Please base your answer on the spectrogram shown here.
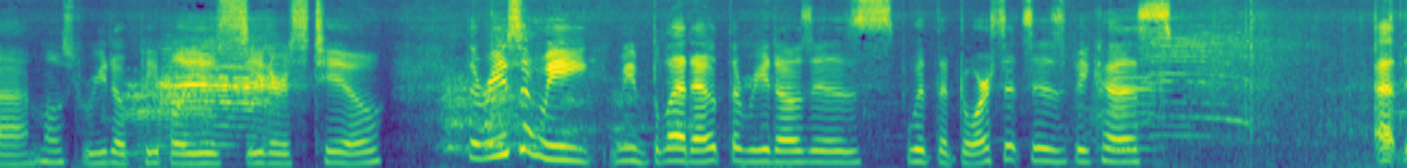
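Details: Bottle-fed lambs on a sheep farm, given extra milk because their mothers don't supply enough, give quavering bleats in quick succession. Some calls bend and waver mid-clip, then the sound thins to a lone cry near the end.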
